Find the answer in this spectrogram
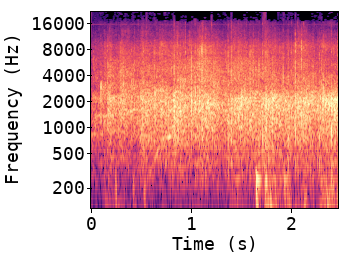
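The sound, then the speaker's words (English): Audience applause welcoming a speaker to a talk on prayer: a dense, even wash of many hands clapping that holds steady at full strength for the whole stretch. “So let's just put our hands together and welcome Bill Cusack.”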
